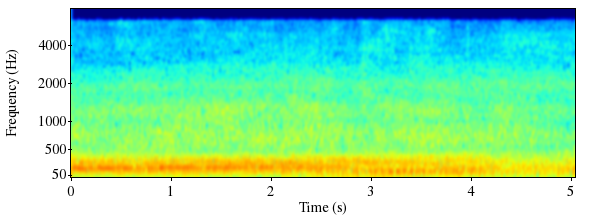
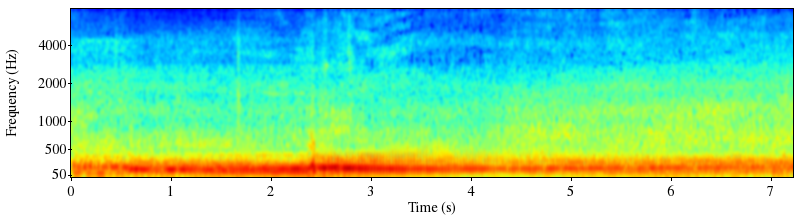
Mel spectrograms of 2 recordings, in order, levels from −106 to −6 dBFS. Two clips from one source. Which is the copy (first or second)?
first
